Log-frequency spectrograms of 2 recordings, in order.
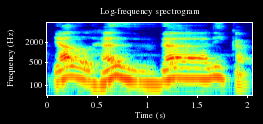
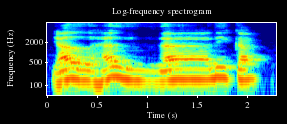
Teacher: Dibaca yalhaz dzalika, langsung ke za tasydid, ya. Taknya melebur ke za, ya.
